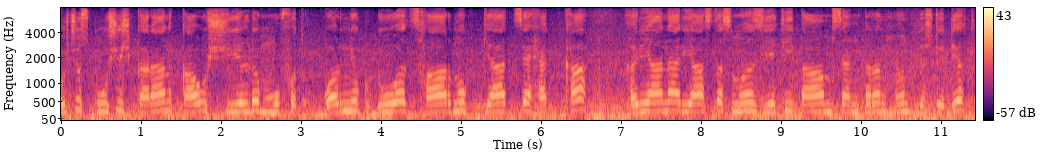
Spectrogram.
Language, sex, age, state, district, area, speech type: Kashmiri, male, 18-30, Jammu and Kashmir, Shopian, rural, read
